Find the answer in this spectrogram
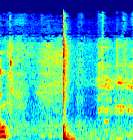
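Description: A refrigerator door knocking shut once with a short thud about a second in, with a rooster crowing faintly in the background.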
